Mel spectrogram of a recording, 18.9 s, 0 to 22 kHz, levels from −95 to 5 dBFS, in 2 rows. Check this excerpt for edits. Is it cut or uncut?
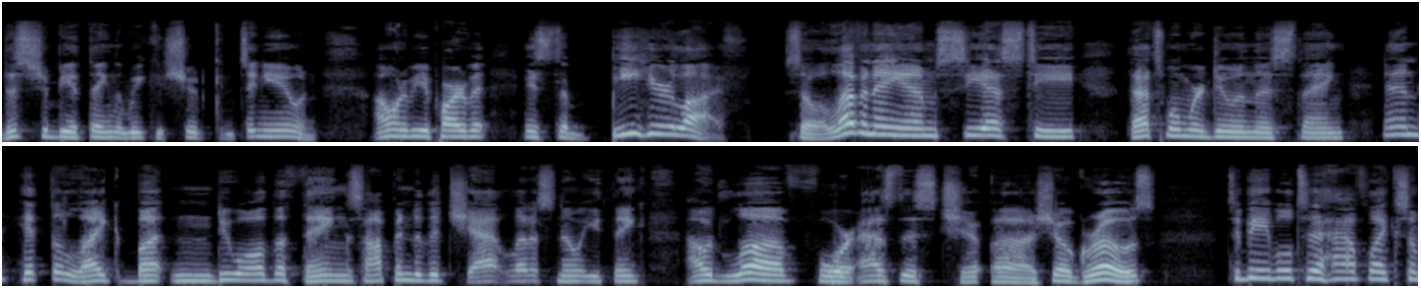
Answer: uncut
